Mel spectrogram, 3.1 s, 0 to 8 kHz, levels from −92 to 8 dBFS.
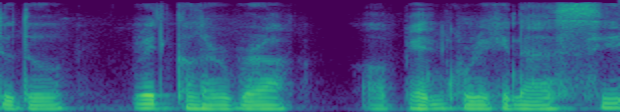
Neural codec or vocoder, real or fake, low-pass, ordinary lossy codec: none; real; 7.2 kHz; AAC, 32 kbps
